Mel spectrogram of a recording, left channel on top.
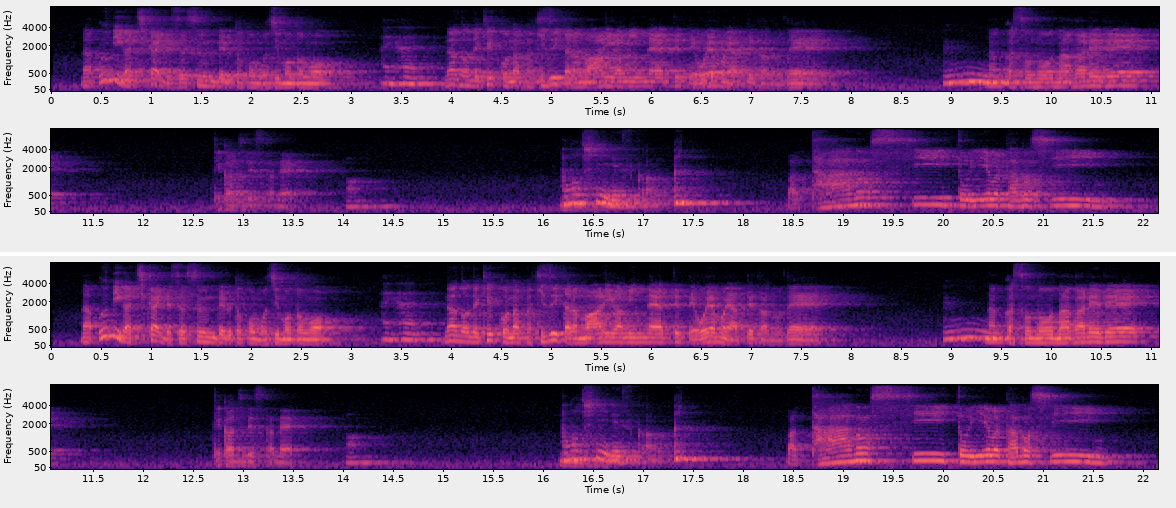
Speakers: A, on the right; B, in the centre.
A: な海が近いんですよ。住んでるとこも地元も。
B: <laughs> はいはい。
A: なので結構なんか気づいたら周りがみんなやってて、親もやってたので、
B: うん
A: なんかその流れでって感じですかね。
B: あ
A: うん。
B: ー楽しいですか
A: まあ、楽しいといえば楽しい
